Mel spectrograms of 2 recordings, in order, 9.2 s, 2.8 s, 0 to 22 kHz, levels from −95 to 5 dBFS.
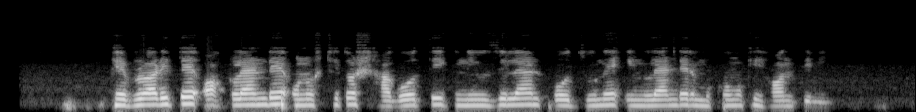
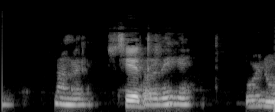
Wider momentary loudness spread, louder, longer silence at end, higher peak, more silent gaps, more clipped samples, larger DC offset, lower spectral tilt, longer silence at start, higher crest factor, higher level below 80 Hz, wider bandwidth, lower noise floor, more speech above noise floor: second, 12 LU vs 19 LU; first, -17 LUFS vs -29 LUFS; first, 0.9 s vs 0 s; first, -2 dBFS vs -10 dBFS; neither; neither; neither; first, -12 dB/octave vs -5 dB/octave; first, 0.65 s vs 0 s; about the same, 16 dB vs 20 dB; first, -54 dBFS vs -78 dBFS; second, 4.1 kHz vs 7.8 kHz; first, -61 dBFS vs -53 dBFS; first, 45 dB vs 25 dB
